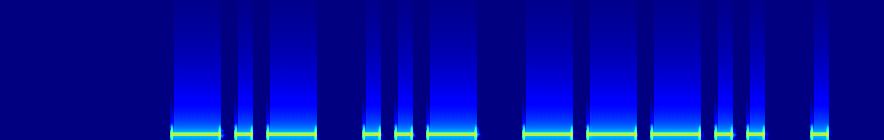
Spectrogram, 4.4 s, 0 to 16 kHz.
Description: Morse code, heard as a keyed tone, about 15 wpm, 700 Hz. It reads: KU8E
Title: Call Signs Repeated 3x - 15wpm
